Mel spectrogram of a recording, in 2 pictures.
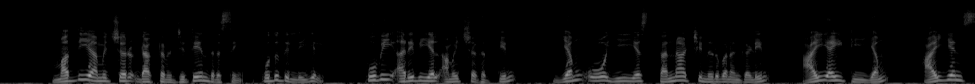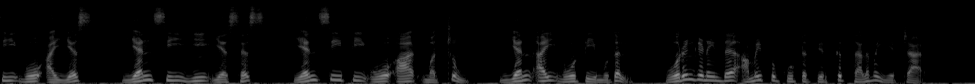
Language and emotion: Tamil, neutral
